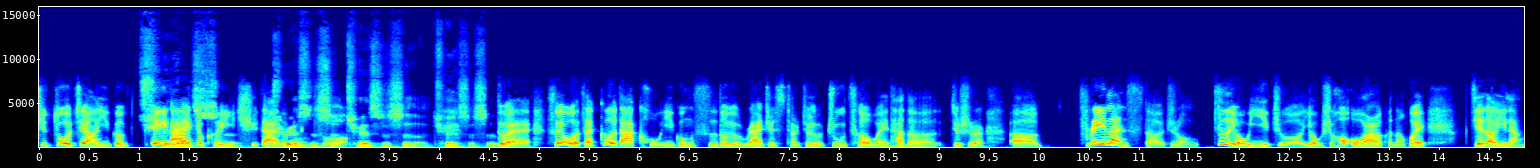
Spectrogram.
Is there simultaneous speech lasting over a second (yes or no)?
yes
